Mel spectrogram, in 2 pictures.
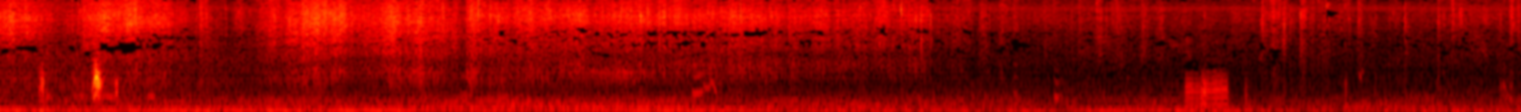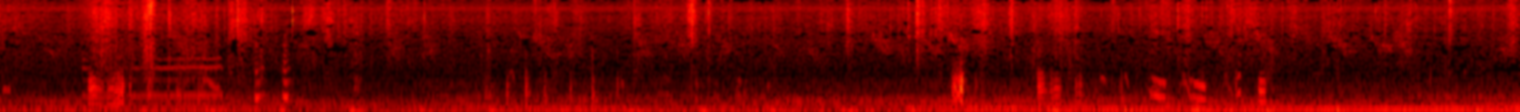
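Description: Hens peck and scratch at dry leaves.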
